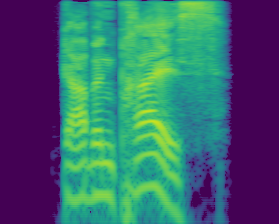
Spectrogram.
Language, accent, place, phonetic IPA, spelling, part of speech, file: German, Germany, Berlin, [ˌɡaːbn̩ ˈpʁaɪ̯s], gaben preis, verb, De-gaben preis.ogg
- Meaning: first/third-person plural preterite of preisgeben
